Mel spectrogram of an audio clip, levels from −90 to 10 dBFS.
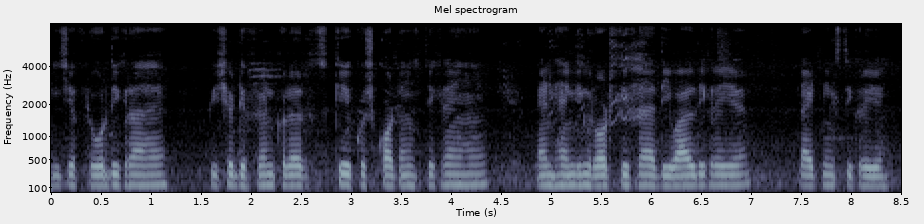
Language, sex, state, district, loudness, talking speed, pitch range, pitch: Hindi, male, Bihar, Sitamarhi, -33 LUFS, 195 wpm, 130-135 Hz, 135 Hz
